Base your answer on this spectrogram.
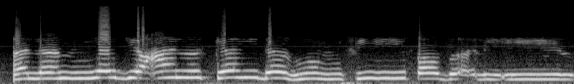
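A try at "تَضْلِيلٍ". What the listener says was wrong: Masih dipantulkan. Tade. Ini enggak ada tade. Jadi tadlil. Tadlil.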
